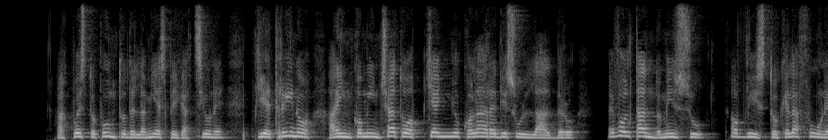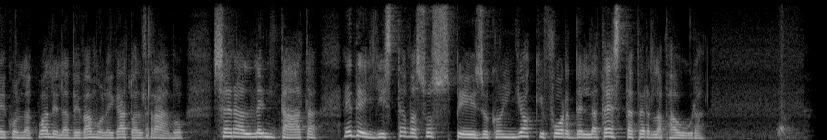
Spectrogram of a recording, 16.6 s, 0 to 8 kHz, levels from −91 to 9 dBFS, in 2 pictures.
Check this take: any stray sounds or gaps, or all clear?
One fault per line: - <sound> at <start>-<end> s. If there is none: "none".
- whoosh at 16.0-16.3 s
